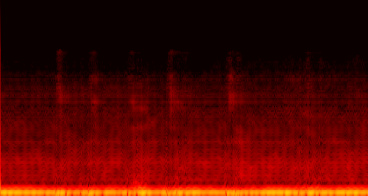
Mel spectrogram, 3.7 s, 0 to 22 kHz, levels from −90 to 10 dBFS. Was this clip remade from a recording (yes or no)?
yes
